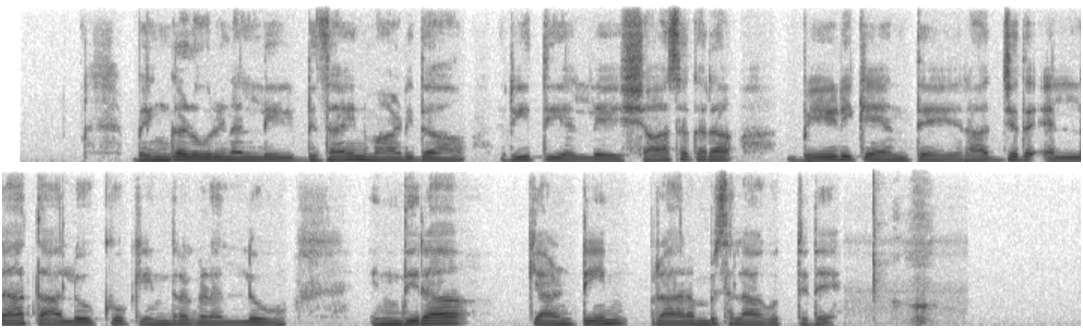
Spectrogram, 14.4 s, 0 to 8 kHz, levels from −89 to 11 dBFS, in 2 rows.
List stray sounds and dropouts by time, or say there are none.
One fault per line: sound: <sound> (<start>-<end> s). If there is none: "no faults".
sound: throat clearing (13.0-13.5 s)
